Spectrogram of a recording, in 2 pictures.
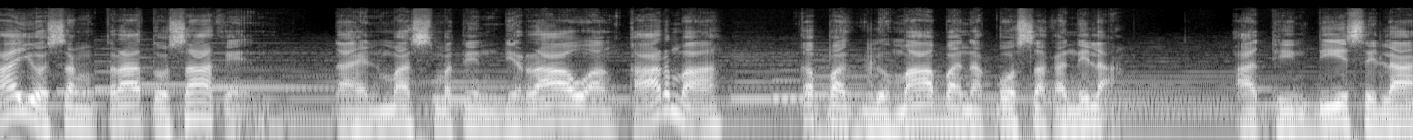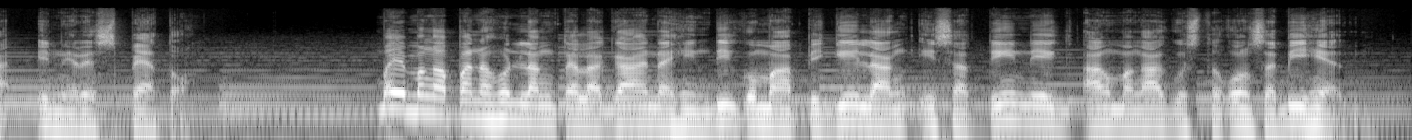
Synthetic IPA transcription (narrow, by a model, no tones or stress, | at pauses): ʔaːjo̞sɐŋt̪ɾaːt̪o̞sɐaːkɪ̰n | d̪aːhɪlmɐsmɐt̪ɪnd̪ɪɾawɐŋkaɾmɐ | kɐpaɡ̚lʊmaːbɐnɐko̞sɐkɐnɪla̰ | ʔɐt̪̚hɪnd̪isɪlaʔɪnɪɾɛspɛt̪o̞̰ | mɐjmɐŋapɐnɐɦo̞nlɐŋt̪ɐlɐɡanɐɦɪnd̪iːkomaːpɪɡiːlɐŋʔɪsɐt̪iːnɪɡɐŋmɐŋaɡʊst̪oko̞ŋsɐbiːɦɛ̰n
